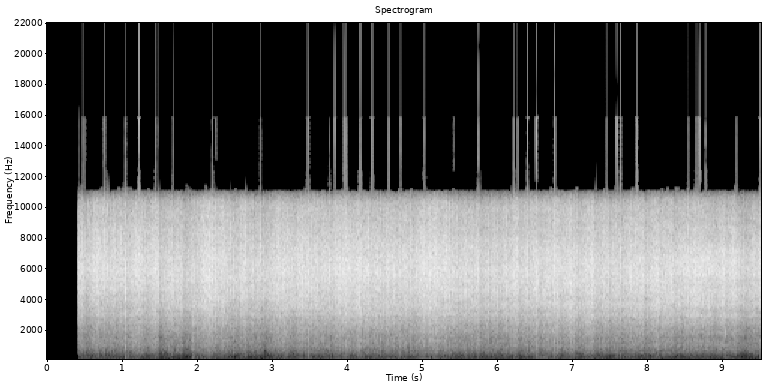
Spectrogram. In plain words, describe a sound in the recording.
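A fork scrapes and taps against a pan.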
